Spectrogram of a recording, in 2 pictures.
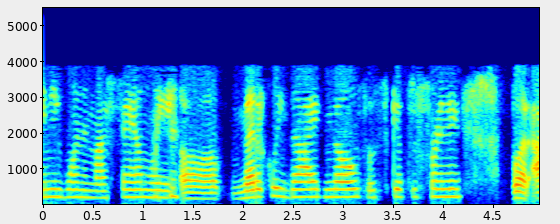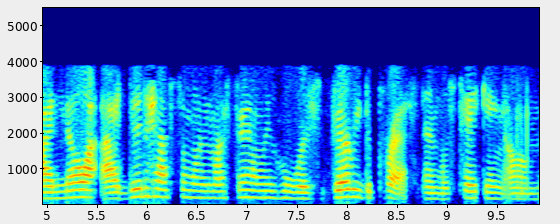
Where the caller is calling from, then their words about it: New York, United States; I'm calling from New York.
